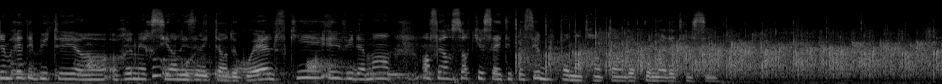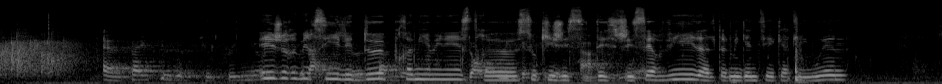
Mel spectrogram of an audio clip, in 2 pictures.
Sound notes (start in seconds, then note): 8.1 applause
